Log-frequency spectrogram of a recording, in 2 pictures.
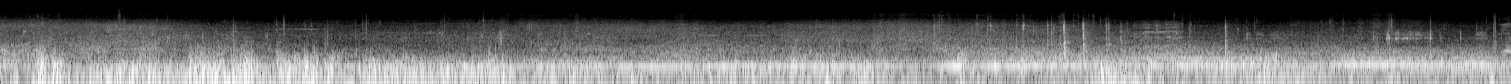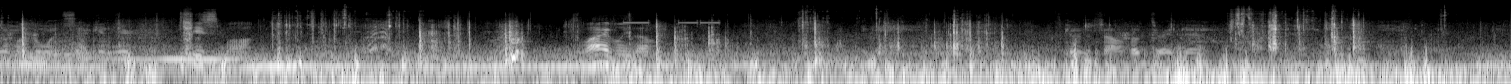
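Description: Wind buffeting the microphone over open water, with a low steady hum that shifts in pitch now and then. Scattered clicks and knocks come in the second half.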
